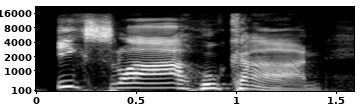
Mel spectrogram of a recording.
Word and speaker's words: Ixtlahuacan: There's the name of the town, Ixtlahuacan. Ixtlahuacan. Okay? So we're going there. I call my cousin. I ask her. H is silent. Like W.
